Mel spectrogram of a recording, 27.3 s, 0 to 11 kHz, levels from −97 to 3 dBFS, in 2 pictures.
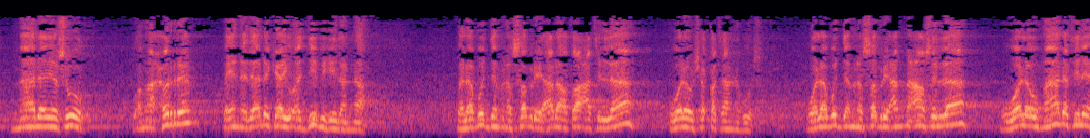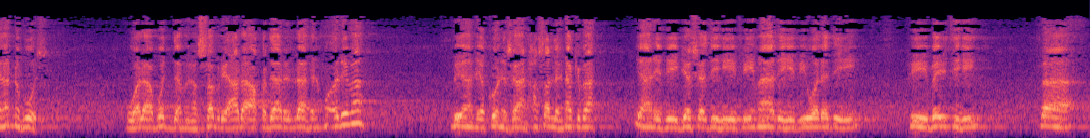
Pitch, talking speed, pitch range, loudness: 180 Hz, 125 wpm, 170-195 Hz, -19 LUFS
